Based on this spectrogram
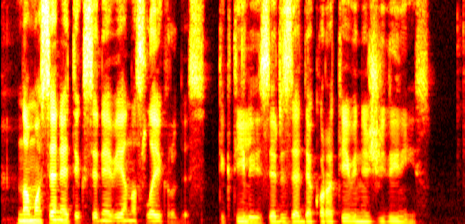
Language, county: Lithuanian, Vilnius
